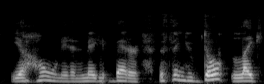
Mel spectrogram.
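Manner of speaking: ordinary talk, nothing marked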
